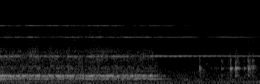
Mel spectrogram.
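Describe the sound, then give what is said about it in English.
The telephone on Special Agent Jim Taylor's desk at an FBI field office rings with a steady electric bell tone that stops partway through, leaving faint room noise and a few light clicks behind. No one speaks. “Special Agent Jim Taylor is at his desk when his phone rings.”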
